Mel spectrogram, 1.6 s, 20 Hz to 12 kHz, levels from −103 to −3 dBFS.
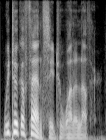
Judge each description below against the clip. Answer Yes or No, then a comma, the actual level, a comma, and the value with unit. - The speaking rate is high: Yes, fast, 265 wpm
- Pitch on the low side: Yes, low, 110 Hz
